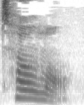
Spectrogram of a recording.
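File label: "tonal", English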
